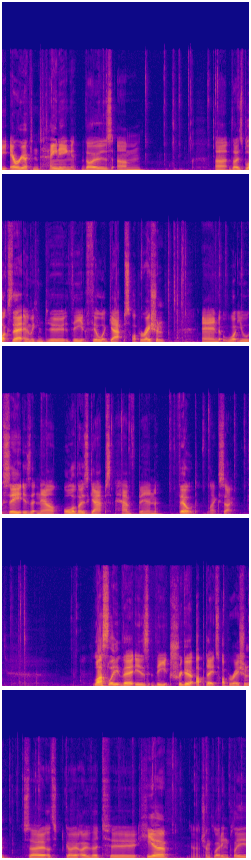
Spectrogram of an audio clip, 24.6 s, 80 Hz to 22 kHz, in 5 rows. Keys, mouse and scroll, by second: 0.1 ctrl+click, 0.2 ctrl+scroll up 1, 0.7 Return, 1.1 ctrl+click, 1.9 a, 2.8 shift+w, 4.0 d, 4.6 ctrl+s, 5.4 click, 6.6 click, 7.6 w, 8.2 Return, 8.5 a, 9.2 ctrl+a, 10.7-11.8 ctrl+scroll down 1, 12.0 ctrl+d, 12.3 ctrl+space, 12.4 ctrl+s, 13.9 ctrl+space, 16.1 click, 18.9 click, 19.6 click, 20.9 ctrl+click, 21.0-21.5 scroll up 1, 22.4 scroll up 1, 22.4-23.2 typing, 23.2 click, 24.1 click.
